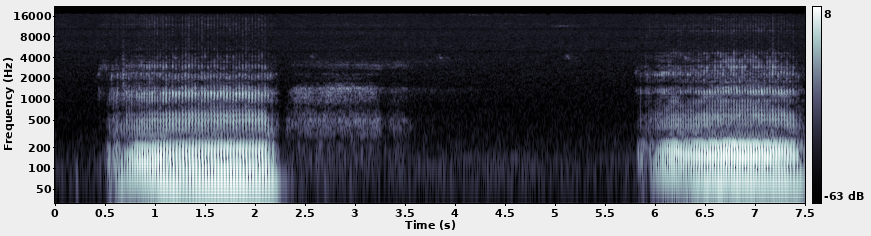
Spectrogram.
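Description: Loud, deep, rattling snores on two breaths, separated by a quieter exhale and a pause; typical heavy snoring of a large sleeping dog.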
